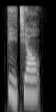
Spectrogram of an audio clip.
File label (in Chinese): "递交", Chinese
